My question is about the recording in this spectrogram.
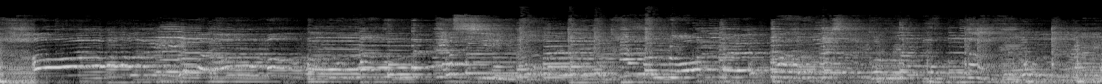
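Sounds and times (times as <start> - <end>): live band accompaniment: 0.0 - 11.0.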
